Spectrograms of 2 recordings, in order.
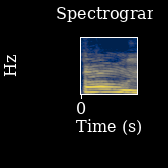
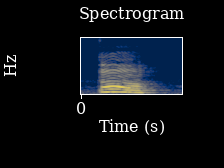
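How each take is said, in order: First: The syllable ends with an l sound. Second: The syllable ends with a k sound. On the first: The speaker calls it wrong. "Ini bukan tal ya kita baca" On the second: The speaker calls it right. "Jadi kita bacanya adalah tak"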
